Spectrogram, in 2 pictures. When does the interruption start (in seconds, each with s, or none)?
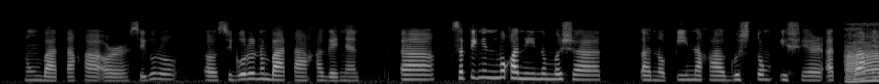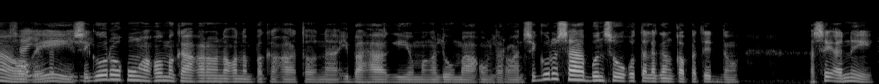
8.4 s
